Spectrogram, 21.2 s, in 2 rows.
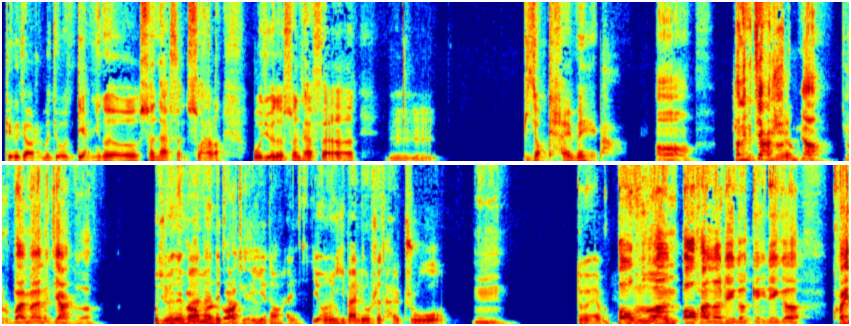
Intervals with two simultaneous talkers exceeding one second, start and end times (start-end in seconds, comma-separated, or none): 12.6-14.0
